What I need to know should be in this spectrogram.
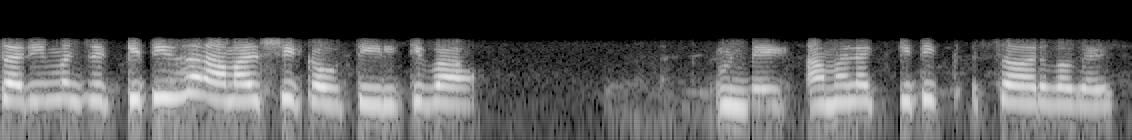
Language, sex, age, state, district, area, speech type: Marathi, female, 18-30, Maharashtra, Nashik, urban, conversation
